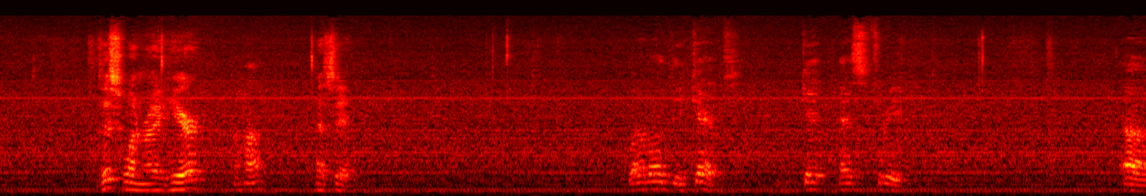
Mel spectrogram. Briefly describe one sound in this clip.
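An older man speaks calmly in short bursts.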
